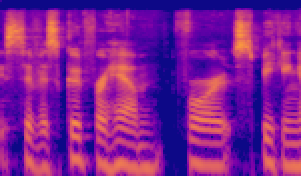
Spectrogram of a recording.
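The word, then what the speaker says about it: Tsives: The last name is spelled T-S-I-V-E-S. So Civis, Eli Civis.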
